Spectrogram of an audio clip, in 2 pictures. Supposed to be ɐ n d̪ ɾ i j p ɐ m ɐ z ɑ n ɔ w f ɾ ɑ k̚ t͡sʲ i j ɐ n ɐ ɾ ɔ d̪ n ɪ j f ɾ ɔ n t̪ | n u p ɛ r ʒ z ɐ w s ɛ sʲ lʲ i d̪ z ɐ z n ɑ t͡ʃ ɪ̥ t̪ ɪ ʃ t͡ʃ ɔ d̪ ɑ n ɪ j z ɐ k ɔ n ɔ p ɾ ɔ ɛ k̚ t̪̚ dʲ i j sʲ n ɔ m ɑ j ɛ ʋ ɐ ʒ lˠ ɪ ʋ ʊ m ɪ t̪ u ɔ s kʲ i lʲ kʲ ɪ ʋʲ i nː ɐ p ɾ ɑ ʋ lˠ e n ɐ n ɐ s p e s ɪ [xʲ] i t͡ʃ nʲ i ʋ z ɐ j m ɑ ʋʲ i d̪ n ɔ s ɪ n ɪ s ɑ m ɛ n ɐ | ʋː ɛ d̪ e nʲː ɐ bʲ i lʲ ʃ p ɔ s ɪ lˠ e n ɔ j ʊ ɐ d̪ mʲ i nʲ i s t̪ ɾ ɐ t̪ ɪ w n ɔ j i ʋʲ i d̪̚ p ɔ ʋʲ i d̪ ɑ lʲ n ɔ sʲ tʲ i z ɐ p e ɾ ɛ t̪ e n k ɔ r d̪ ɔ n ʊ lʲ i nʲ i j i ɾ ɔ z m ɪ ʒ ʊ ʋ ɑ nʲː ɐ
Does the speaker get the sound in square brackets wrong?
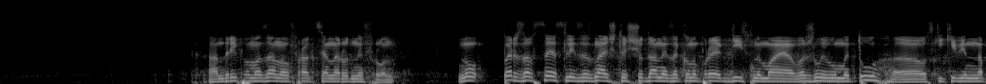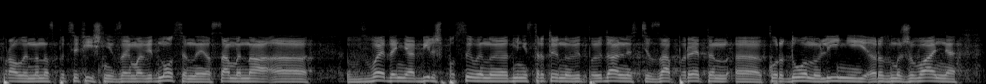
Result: yes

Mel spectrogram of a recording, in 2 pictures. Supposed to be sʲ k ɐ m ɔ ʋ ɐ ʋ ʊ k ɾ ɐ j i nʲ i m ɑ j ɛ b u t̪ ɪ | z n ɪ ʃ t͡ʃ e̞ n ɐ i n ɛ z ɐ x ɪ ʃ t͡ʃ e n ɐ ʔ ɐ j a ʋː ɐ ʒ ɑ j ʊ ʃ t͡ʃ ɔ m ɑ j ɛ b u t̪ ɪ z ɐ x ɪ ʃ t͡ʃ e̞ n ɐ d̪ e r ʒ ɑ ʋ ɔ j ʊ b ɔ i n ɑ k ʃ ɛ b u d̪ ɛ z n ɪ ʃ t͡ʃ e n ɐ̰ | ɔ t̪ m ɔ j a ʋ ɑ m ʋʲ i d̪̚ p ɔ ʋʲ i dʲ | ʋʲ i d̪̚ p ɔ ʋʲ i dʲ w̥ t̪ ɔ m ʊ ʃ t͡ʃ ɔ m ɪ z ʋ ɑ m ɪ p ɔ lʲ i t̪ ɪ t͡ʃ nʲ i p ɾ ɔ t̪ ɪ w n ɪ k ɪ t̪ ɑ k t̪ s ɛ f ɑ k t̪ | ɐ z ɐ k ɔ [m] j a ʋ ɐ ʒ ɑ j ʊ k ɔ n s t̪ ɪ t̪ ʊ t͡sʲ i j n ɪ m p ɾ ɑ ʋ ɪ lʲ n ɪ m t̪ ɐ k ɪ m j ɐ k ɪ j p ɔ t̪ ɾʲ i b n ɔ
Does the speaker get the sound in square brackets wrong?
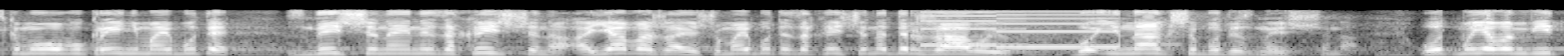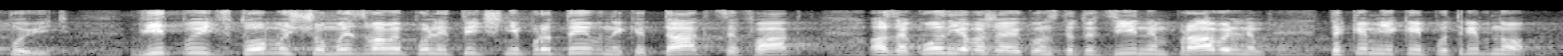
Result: yes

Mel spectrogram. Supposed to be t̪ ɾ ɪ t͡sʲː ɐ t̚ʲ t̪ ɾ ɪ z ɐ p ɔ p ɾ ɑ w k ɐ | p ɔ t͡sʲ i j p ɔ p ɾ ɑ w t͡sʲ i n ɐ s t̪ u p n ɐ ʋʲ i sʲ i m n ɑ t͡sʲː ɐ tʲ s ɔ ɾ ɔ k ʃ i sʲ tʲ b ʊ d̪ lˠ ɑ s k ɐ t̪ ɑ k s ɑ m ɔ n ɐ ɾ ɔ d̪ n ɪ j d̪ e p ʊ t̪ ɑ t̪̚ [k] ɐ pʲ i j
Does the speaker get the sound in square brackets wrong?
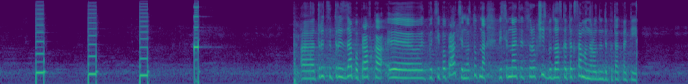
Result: yes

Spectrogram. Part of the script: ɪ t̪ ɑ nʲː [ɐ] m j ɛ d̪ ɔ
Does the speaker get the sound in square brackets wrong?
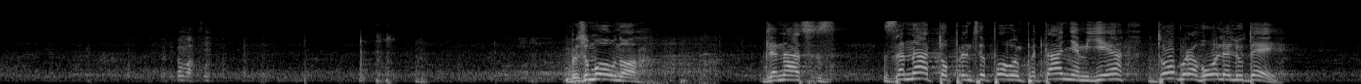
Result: no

